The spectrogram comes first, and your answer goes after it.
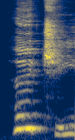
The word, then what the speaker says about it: Yuchi: Hoochie is spelled Yuchis.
